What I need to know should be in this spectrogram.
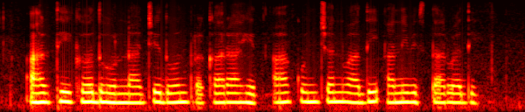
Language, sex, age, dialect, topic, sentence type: Marathi, female, 36-40, Varhadi, banking, statement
